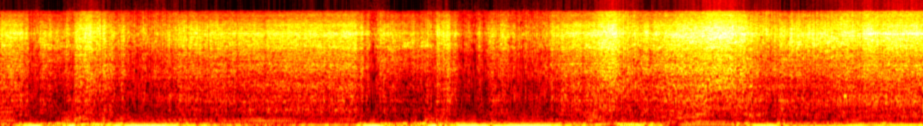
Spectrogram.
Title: Loud engine noise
